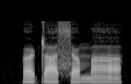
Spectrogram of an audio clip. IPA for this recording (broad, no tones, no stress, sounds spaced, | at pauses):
ʌ ʈ a s ʌ m ã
